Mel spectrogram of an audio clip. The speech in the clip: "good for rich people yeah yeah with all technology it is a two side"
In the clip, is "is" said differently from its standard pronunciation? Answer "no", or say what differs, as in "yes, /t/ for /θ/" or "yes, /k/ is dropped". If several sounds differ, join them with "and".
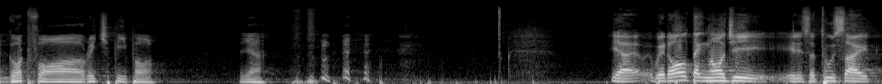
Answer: yes, /s/ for /z/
